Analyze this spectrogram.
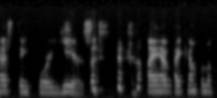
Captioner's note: chuckles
